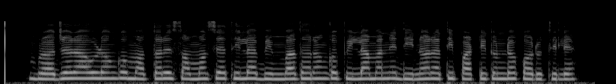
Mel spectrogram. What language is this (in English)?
Odia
